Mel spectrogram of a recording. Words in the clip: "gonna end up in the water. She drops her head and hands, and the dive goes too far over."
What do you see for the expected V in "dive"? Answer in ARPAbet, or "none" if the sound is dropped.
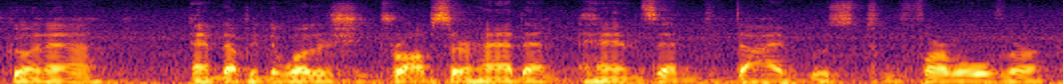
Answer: V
